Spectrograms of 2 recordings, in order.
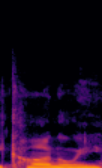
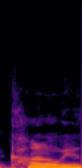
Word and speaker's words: Connoley: But they can also email me at T Connolly, which is T, and then the Connolly is spelled C-O-N-N-O-L-E-Y, at UCCSWC for United Church of Christ Southwest Conference.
